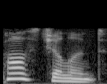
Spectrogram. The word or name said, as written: postulant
